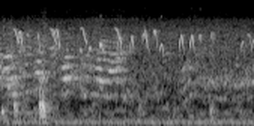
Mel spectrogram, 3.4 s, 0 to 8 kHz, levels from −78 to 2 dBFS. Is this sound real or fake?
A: real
